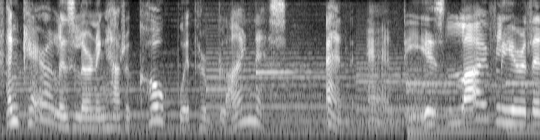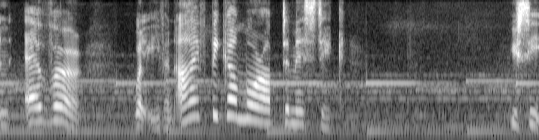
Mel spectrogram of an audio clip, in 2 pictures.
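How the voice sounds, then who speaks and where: Sweet old granny in a game, slow and thoughtful, music behind. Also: female voice, fairly high pitch. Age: older. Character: kind old woman who cannot walk, gentle and hopeful. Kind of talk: video game voice acting.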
